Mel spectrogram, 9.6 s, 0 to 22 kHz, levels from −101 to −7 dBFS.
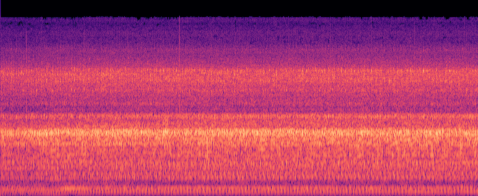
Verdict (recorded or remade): remade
